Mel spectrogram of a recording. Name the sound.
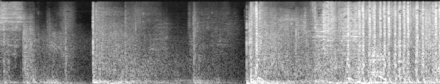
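rocket fire in a video game fight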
